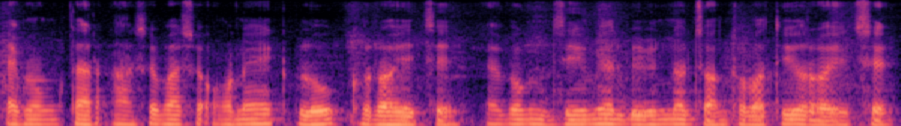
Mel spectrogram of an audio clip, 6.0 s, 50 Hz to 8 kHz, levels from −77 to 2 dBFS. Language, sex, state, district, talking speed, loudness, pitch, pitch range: Bengali, male, Tripura, West Tripura, 110 wpm, -17 LUFS, 105 Hz, 95-105 Hz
